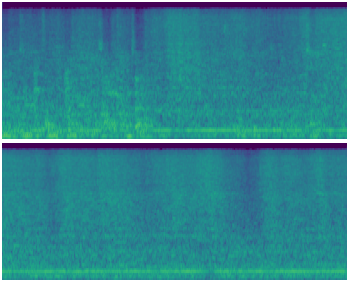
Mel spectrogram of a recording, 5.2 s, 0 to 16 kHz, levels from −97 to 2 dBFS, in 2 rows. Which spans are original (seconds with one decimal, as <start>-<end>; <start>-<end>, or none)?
0.0-2.6; 3.3-5.2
